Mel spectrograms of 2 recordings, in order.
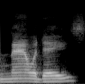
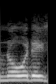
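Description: First: The first syllable sounds like 'now'. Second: The first syllable sounds like 'no'. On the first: The speaker calls it right. "it's now, nowadays" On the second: The speaker calls it wrong. "It's not nowadays"

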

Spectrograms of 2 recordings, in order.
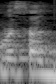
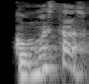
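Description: First: It sounds like a quick routine greeting. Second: It sounds like a sincere, earnest question.

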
